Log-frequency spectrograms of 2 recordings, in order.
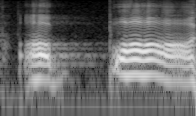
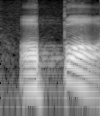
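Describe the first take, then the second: First: It is said in a coaxing, childlike voice. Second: It is said in a plain, adult voice. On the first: The speaker calls it right. "아빠 그래 어울려요" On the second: The speaker calls it wrong. "아빠 이건 어울리지가 않아요"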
